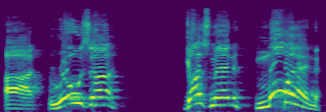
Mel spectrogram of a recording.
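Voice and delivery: hyped giveaway announcement. Real, not acted. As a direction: call out the winner like a game show host. Announcing giveaway winner live.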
